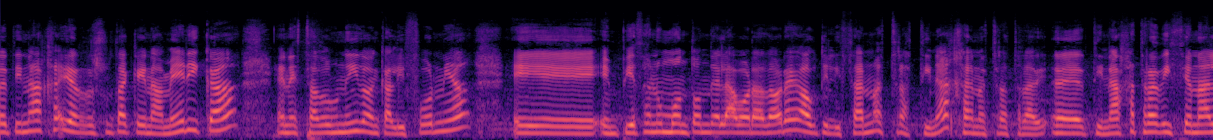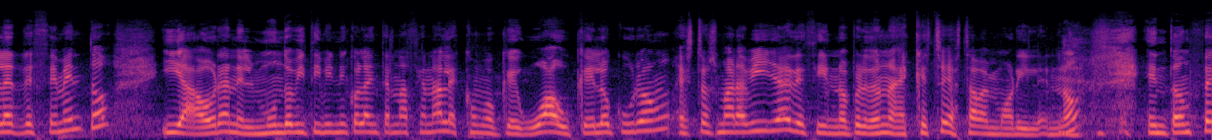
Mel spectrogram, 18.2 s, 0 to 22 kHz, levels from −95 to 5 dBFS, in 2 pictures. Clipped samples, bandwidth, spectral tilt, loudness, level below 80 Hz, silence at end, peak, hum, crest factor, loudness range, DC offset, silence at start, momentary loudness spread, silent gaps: under 0.1%; 12.5 kHz; -5 dB/octave; -30 LUFS; -66 dBFS; 0 s; -12 dBFS; none; 16 dB; 2 LU; under 0.1%; 0 s; 6 LU; none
